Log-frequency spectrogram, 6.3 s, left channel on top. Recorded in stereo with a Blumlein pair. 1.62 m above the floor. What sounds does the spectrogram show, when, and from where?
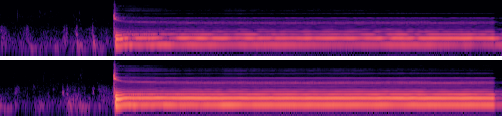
1.4 s singing: 20° right, 0.8 m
